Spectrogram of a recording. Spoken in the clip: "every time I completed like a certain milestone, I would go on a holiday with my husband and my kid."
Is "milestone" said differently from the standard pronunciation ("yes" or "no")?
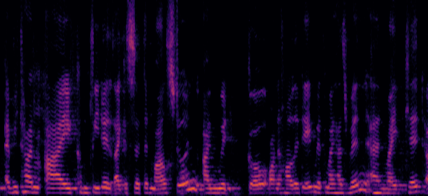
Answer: no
